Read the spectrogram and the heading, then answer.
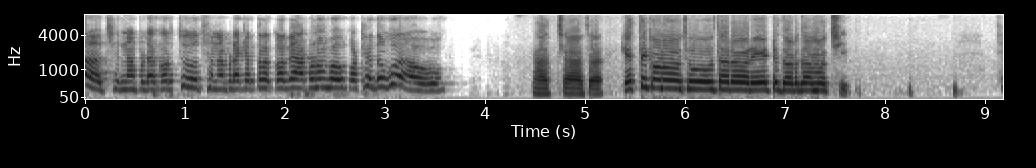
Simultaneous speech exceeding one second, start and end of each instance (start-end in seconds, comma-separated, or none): none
